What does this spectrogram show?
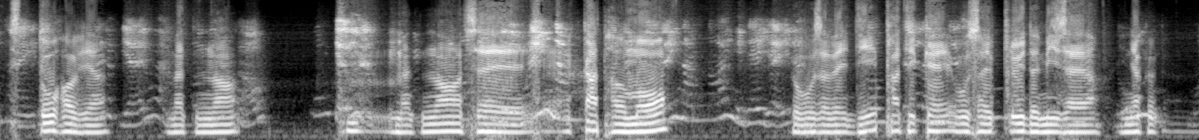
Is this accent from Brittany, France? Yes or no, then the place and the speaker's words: no; Perpignan, Occitanie, France; Je viens de Perpignan et j'ai deux familles.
